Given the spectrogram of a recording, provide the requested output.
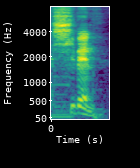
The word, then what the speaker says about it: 시덴: 자 다음 빠밤네 시입니다 시덴 이응으로 하시면 쌍과 이응 발음하시면 안 됩니다 시입니다 철혈의 오펀스의 새로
